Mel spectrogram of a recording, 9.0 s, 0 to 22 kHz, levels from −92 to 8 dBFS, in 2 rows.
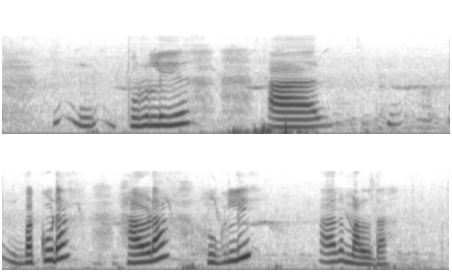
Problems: none marked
